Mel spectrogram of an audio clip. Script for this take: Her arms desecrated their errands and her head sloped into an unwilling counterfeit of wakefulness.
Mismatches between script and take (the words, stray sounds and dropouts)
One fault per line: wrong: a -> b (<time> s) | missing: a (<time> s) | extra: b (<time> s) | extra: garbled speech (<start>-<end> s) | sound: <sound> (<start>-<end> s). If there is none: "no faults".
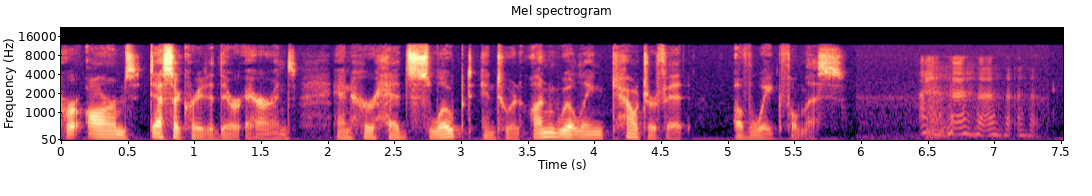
sound: laugh (6.4-7.4 s)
